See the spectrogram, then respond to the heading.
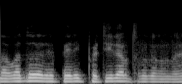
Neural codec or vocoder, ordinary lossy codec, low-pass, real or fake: codec, 16 kHz in and 24 kHz out, 0.4 kbps, LongCat-Audio-Codec, fine tuned four codebook decoder; none; 7.2 kHz; fake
